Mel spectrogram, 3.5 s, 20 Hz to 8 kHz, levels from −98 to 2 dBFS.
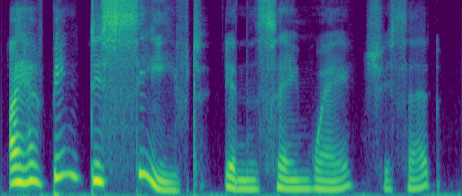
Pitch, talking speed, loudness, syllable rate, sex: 185 Hz, 175 wpm, -19 LUFS, 4.0 syllables/s, female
